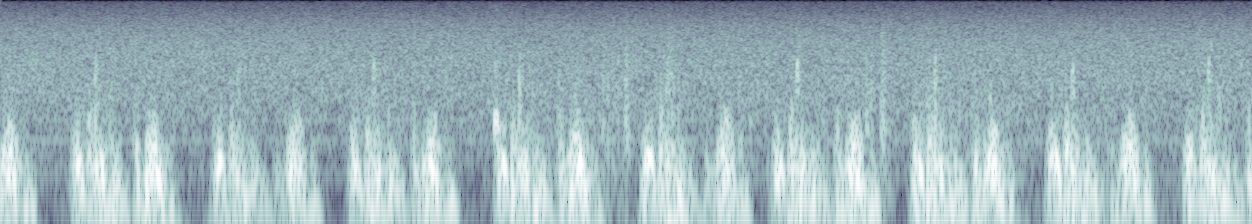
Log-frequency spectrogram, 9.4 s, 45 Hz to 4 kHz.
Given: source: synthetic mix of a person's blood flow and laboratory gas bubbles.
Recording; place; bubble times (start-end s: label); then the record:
Doppler ultrasound of blood flow; precordium
3.68-3.77 s: bubbles
From the record:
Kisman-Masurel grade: 123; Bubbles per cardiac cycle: 1 to 2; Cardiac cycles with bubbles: 10 to 50%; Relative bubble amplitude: loud (0.450 to 0.775); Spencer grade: 2 (many but less than half of the cardiac periods contain bubble signals, singularly or in groups); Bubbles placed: anywhere in the cardiac cycle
